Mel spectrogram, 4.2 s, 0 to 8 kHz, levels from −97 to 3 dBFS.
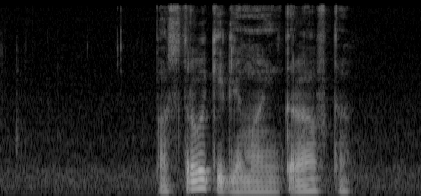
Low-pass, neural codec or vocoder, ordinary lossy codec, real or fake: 7.2 kHz; none; none; real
